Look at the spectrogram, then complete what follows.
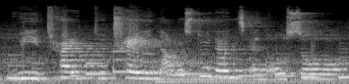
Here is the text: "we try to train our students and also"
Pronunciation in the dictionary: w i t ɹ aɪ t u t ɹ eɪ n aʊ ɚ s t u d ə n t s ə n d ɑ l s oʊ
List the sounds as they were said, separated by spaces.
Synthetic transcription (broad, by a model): w i t ɹ aɪ t u t ɹ eɪ n aʊ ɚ s t u d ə n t s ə n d ɑ l s oʊ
